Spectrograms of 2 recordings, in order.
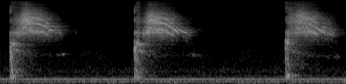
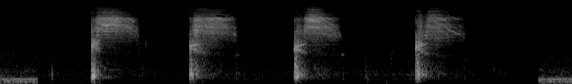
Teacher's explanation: It kind of makes a K and an S sound, one right after the other. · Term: X sound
